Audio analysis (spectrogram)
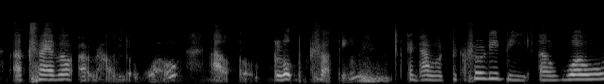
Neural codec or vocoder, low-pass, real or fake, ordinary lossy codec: codec, 16 kHz, 2 kbps, FreqCodec, smaller model; 7.2 kHz; fake; MP3, 32 kbps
